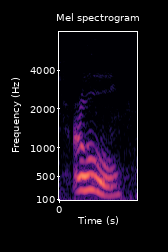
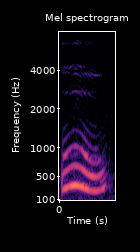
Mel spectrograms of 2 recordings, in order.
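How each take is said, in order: First: The vowel is pushed from the back of the throat. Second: The vowel is plain, without throat emphasis. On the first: "you're going to make it oo" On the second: "You have oo"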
